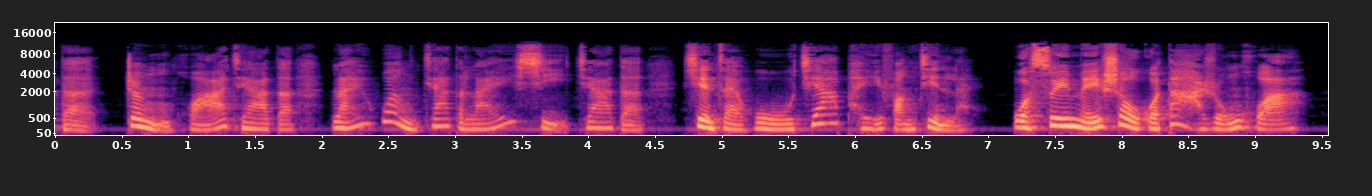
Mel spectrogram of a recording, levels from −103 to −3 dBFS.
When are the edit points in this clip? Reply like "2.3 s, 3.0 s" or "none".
7.1 s

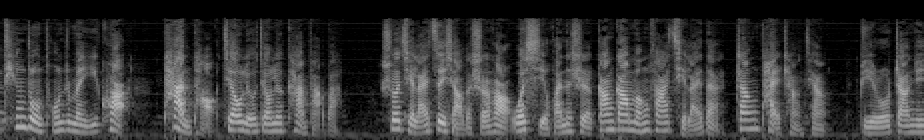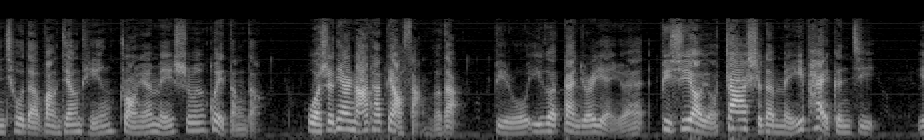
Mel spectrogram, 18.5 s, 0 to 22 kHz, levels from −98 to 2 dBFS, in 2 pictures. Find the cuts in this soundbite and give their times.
12.6 s, 14.1 s, 15.8 s

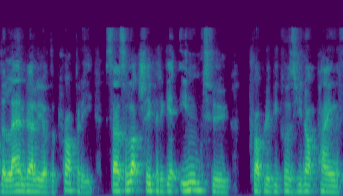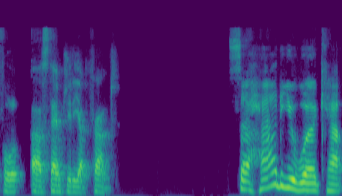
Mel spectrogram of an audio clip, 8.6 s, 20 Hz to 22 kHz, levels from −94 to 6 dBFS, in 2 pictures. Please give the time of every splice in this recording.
none

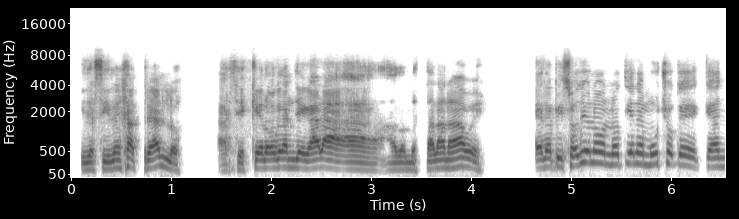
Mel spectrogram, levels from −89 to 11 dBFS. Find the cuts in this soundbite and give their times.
none

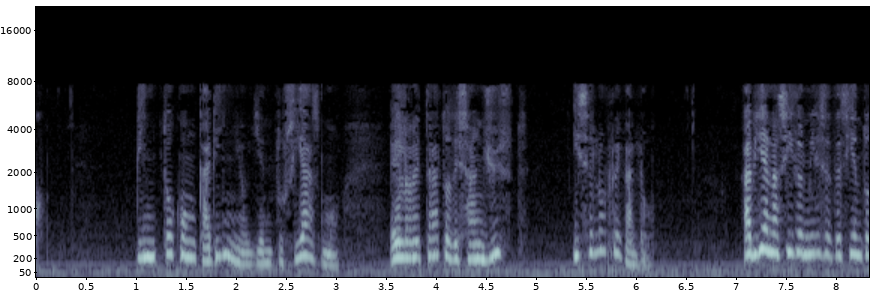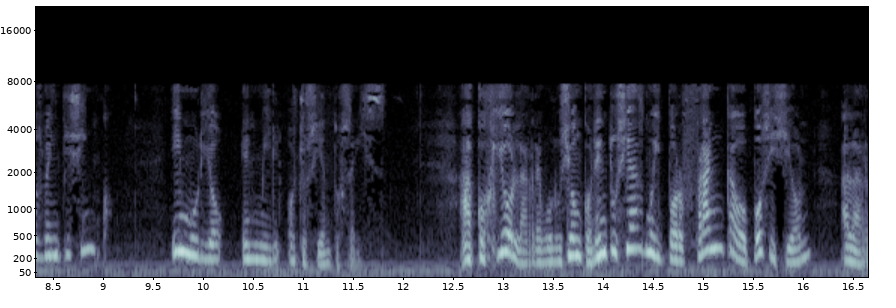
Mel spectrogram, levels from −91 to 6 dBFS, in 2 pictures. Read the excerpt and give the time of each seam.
6.9 s

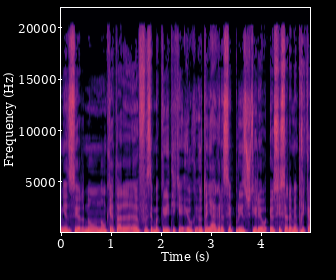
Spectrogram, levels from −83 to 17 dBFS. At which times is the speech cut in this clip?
none

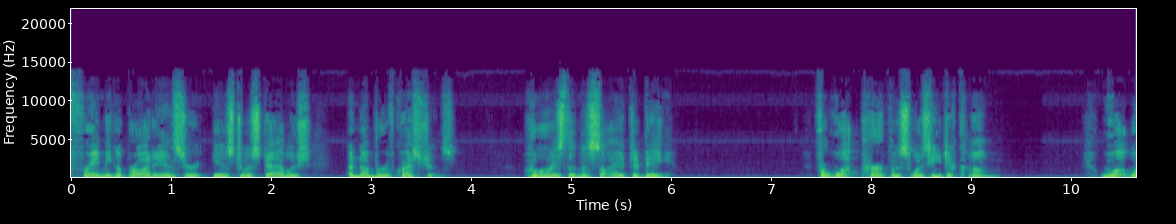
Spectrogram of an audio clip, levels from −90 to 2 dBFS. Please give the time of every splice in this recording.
none

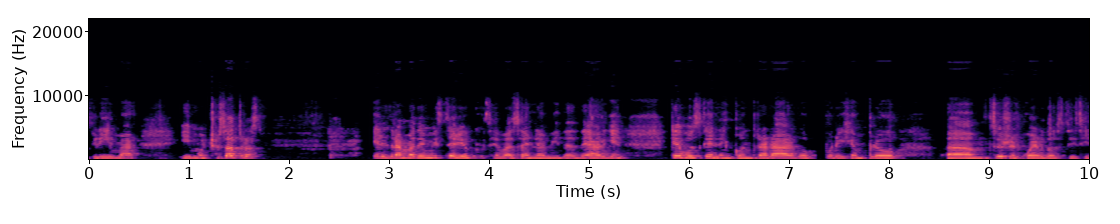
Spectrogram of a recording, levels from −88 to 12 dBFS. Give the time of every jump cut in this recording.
7.3 s

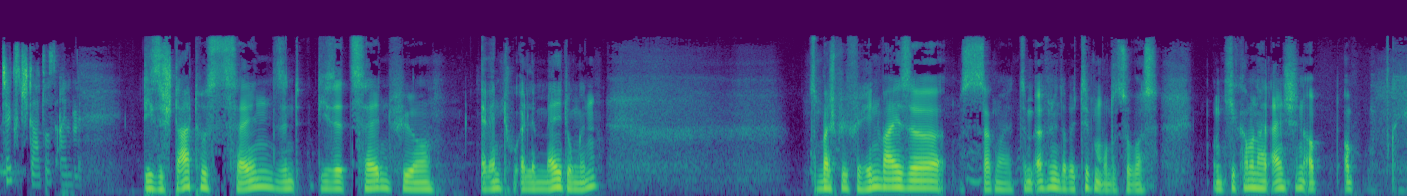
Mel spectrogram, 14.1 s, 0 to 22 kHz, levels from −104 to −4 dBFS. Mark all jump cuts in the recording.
9.4 s, 11.9 s

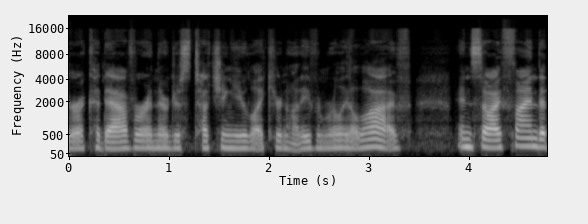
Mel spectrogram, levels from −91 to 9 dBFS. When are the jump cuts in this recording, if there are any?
3.8 s

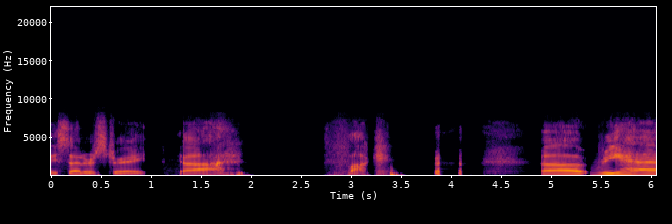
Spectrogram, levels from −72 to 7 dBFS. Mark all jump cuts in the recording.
1.1 s, 3.8 s

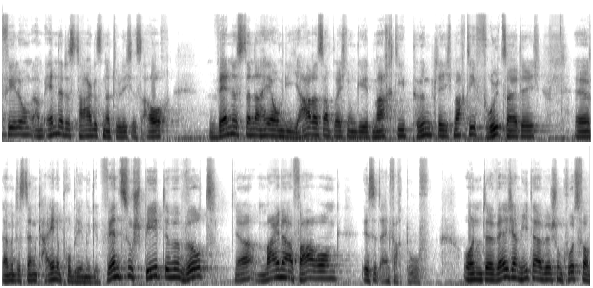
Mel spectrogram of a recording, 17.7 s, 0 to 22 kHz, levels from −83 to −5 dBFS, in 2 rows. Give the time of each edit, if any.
8.8 s

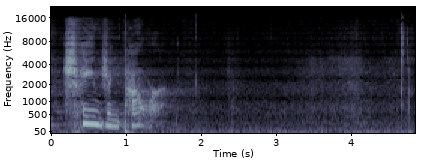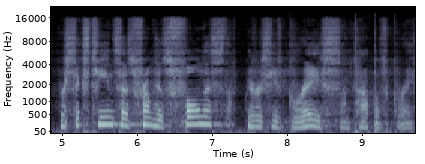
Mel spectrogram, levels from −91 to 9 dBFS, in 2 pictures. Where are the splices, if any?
7.3 s

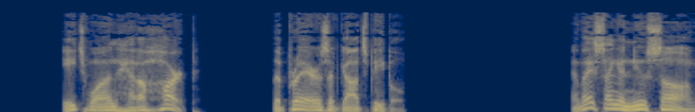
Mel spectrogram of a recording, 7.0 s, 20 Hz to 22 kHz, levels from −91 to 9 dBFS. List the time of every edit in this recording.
2.6 s

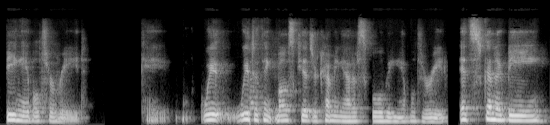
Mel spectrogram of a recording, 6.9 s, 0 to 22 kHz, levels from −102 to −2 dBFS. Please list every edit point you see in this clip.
3.1 s, 5.6 s

